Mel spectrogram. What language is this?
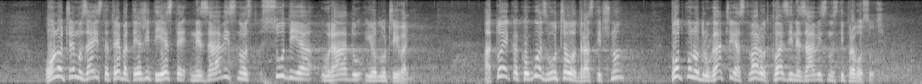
Serbian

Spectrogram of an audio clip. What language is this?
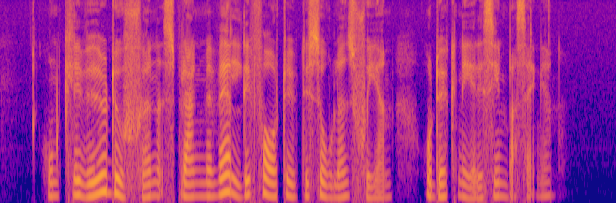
Swedish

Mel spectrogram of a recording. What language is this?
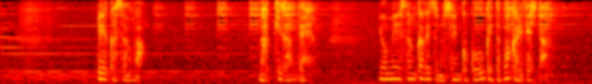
Japanese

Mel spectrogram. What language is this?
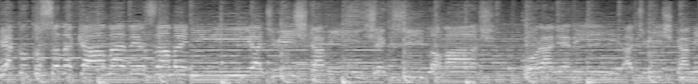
Czech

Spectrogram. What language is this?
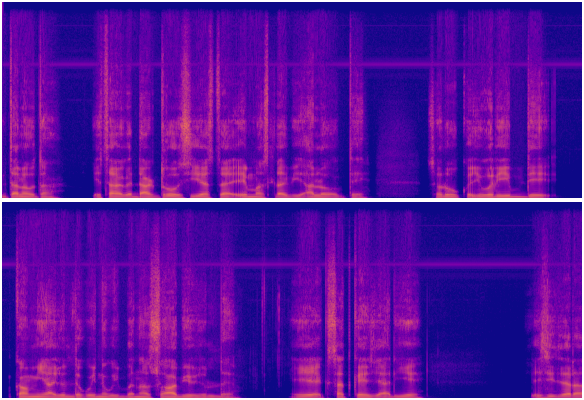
Northern Hindko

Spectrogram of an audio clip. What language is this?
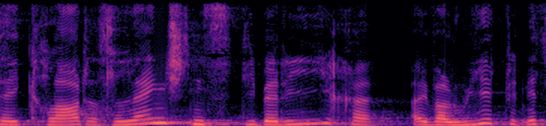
Swiss German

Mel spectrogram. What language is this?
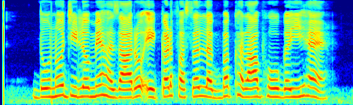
Hindi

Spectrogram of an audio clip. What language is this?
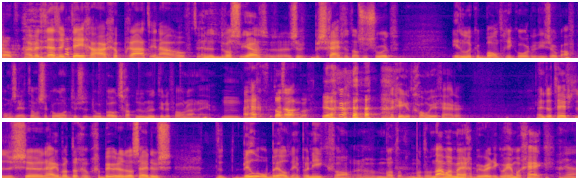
Dutch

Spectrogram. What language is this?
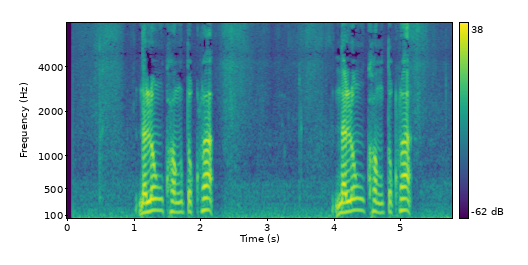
Hakha Chin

